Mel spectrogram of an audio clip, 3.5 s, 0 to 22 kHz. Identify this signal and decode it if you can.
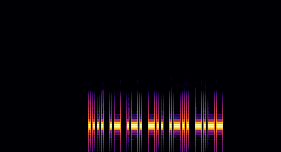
Morse code, heard as a keyed tone, about 44 wpm, 700 Hz. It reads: HARDLY
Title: Top 1751-2000 Words 45wpm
